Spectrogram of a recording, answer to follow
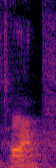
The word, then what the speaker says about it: thyme: bit of thyme okay looks like it's spelt theim th Y a me but it's time so all we do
